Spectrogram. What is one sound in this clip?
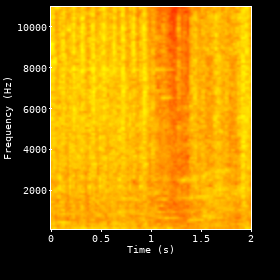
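Gunfire rattles in bursts nearby.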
